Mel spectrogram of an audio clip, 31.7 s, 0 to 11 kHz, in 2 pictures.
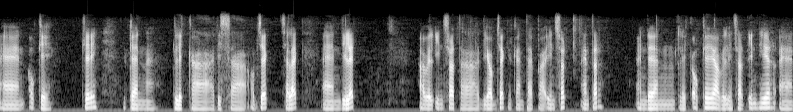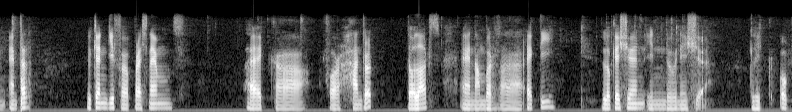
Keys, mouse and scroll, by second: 6.8 Delete, 9.1-11.4 typing, 13.7 click, 16.0 space, 17.4 click, 19.8 click, 21.7-23.3 typing, 24.2 Tab, 26.2-27.1 typing, 27.8 Tab, 28.2-30.2 typing, 31.5 click.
